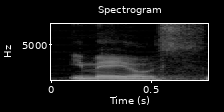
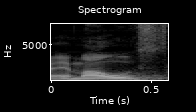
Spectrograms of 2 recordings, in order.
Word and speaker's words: Emmaus: on a journey to Emmaus or emaus I'm going to say because that's how you say it in Spanish you understand which city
